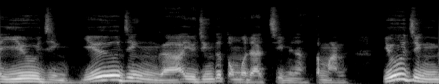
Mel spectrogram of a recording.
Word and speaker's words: 友人: Jadi, yujing ini bacanya yujing.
